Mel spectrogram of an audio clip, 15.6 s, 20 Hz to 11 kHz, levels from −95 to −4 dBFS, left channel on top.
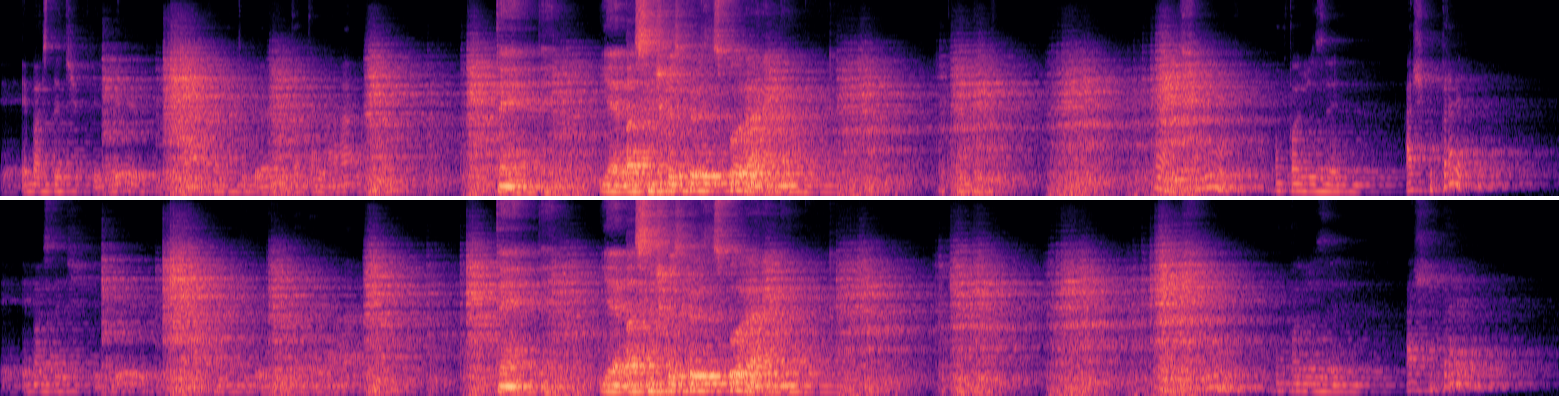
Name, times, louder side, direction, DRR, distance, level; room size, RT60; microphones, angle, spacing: voice 1, 0.2-4.0 9.4-9.9 11.5-12.3 12.8-13.4 14.1-14.6, left 3 dB, 90° left, 3 dB, 0.3 m, -37 dB
sound 1, 1.0-1.1 1.6-2.2 2.7-2.9 3.2-3.3 3.6-3.8 4.3-5.1 5.5-5.8 6.4-6.8 7.4-8.1 8.3-8.9 9.3-9.9 10.4-11.9, equal, 60° right, 1.1 m, -31 dB
voice 2, 5.0-5.6 6.0-7.9 12.1-12.2, right 1 dB, ahead, -5 dB, 0.3 m, -23 dB
2.7 x 2.1 x 3.3 m, 2.1 s
head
